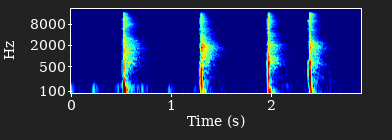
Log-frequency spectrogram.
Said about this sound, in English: clap track for those uninitiated is to sync our audio together as one.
